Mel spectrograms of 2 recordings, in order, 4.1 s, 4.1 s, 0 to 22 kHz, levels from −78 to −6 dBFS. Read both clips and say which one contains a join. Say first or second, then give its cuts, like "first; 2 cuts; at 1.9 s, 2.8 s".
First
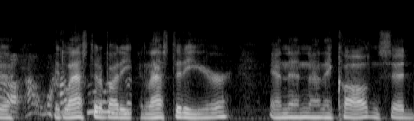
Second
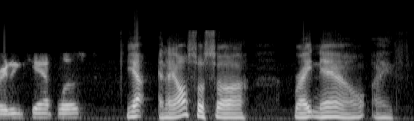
first; 1 cut; at 1.3 s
